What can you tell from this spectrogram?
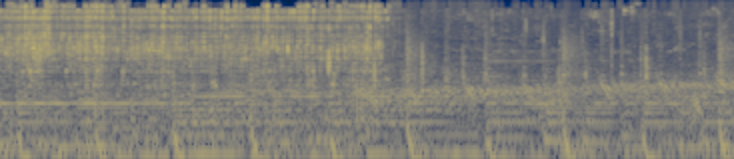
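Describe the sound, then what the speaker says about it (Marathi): Water pours into a small pot holding a sago papad mixture, a loud, close, continuous gushing splash that softens slightly partway through. "थोडंसं एक पातेलं आपण छोटं पाणी घालून घ्यायचं"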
